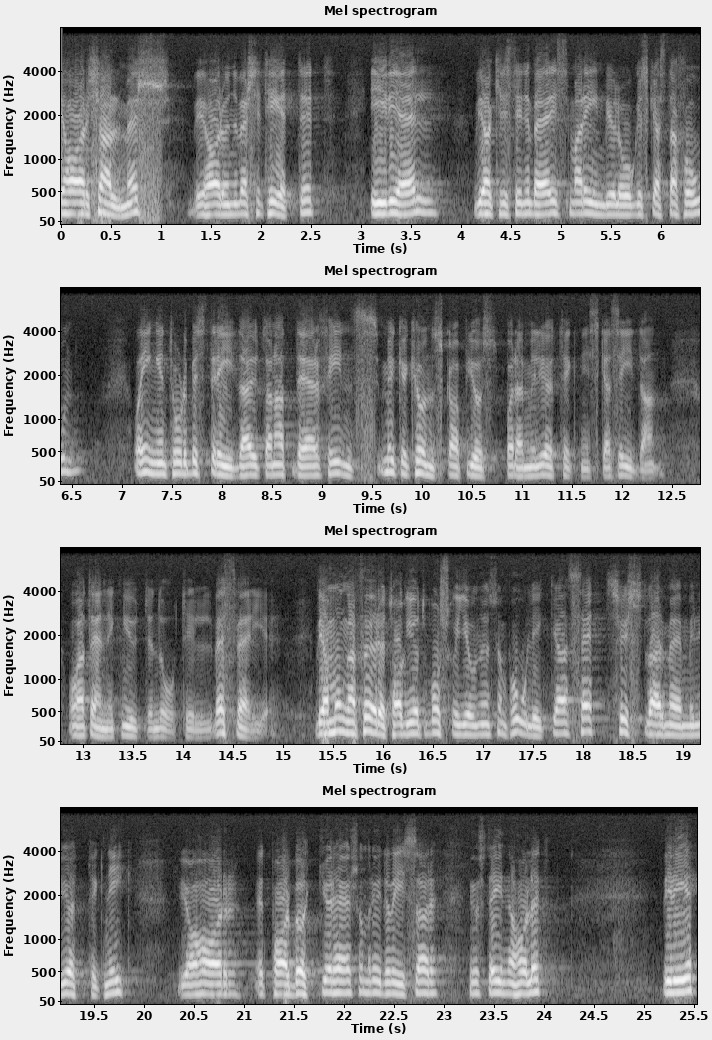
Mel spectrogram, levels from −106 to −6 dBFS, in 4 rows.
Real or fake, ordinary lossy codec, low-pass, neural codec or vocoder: real; none; 7.2 kHz; none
